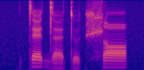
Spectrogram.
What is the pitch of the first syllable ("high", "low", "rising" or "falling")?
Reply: high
